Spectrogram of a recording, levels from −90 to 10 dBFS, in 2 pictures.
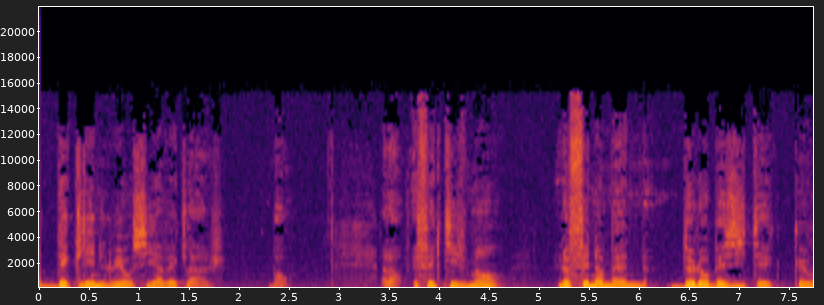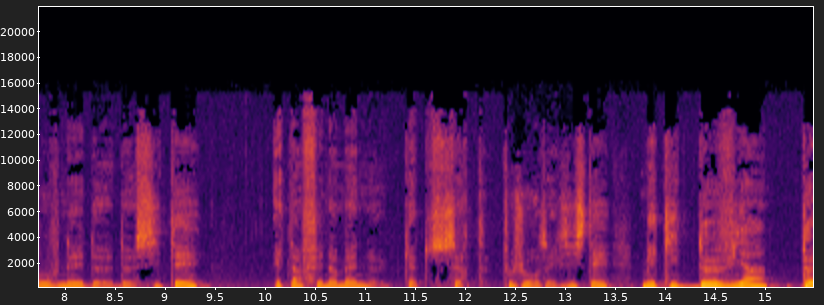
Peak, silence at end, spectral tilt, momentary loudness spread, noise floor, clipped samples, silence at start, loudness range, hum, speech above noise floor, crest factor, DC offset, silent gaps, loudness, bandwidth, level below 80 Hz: -4 dBFS; 0 s; -5.5 dB/octave; 16 LU; -55 dBFS; under 0.1%; 0 s; 7 LU; none; 35 dB; 16 dB; under 0.1%; none; -20 LUFS; 16 kHz; -62 dBFS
